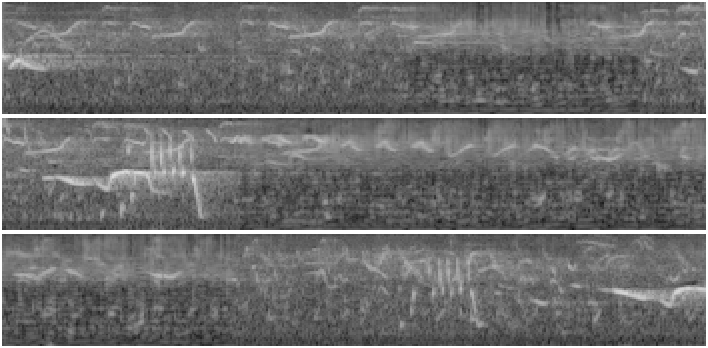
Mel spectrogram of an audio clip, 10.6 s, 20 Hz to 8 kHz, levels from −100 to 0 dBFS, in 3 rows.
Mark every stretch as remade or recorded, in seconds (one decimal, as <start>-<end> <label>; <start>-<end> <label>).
0.0-2.0 recorded; 2.0-3.2 remade; 3.2-4.7 recorded; 4.7-8.2 remade; 8.2-10.6 recorded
